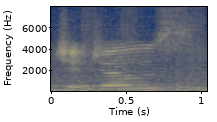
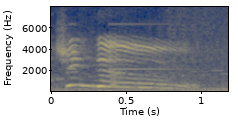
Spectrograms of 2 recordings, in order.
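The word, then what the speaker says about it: Jinjo: call them jingos and I knew they were spelled gingo but I always pronounce them Jingo now hear me out on this when they when you collect one and they all fly away they yell Jingo but it sounded to me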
